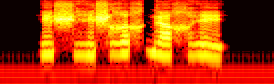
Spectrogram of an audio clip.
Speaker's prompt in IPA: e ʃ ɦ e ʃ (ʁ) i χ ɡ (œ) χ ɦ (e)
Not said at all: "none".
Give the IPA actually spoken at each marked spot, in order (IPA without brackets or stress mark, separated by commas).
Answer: ʁ, æ, e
